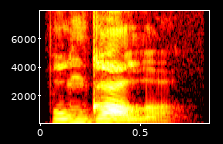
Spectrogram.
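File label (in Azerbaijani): "bunqalo", Azerbaijani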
